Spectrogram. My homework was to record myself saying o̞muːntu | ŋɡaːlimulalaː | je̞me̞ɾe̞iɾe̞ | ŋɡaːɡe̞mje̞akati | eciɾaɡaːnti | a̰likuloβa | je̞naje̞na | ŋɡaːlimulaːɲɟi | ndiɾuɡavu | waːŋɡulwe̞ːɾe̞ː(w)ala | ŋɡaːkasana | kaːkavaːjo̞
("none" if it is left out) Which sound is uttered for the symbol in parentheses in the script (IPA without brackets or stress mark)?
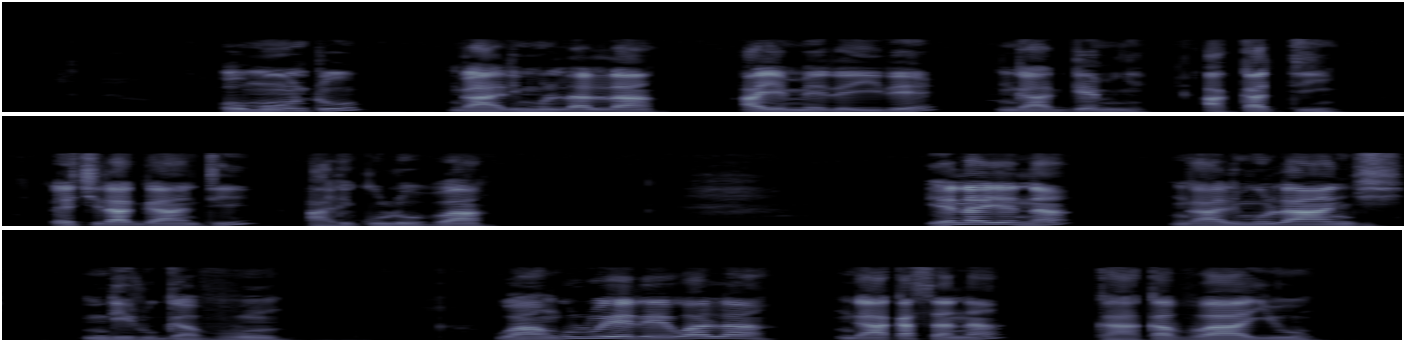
w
